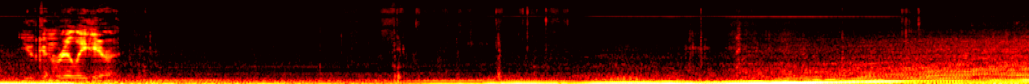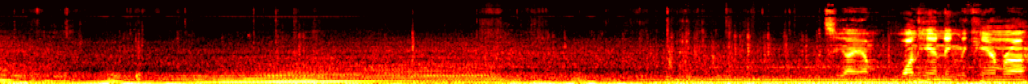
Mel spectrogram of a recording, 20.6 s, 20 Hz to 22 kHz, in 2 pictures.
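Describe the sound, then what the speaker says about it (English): A 1990 Nissan 300ZX with a Billy Boat exhaust accelerates through the gears, loud throaty engine note rising and falling in pitch with shifts, close and continuous, a voice talking over it. "That fantastic sound of the billy boat exhaust"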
